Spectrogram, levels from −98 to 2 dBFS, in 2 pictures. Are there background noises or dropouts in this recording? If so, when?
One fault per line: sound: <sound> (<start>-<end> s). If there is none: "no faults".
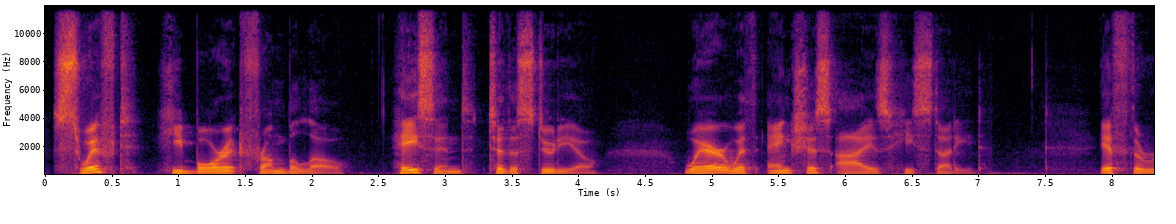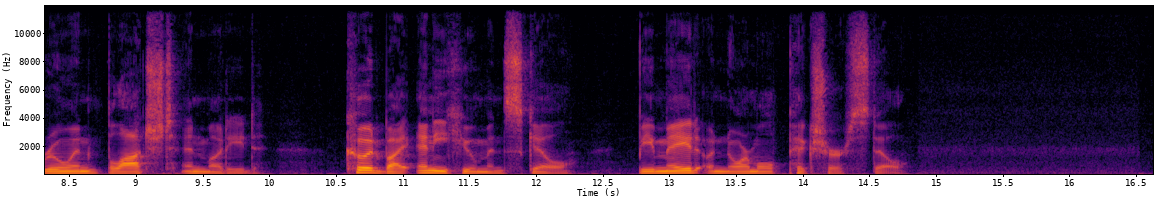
no faults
